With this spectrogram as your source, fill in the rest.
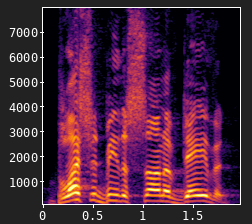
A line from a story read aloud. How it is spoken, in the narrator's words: the crowd on Palm Sunday shouting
